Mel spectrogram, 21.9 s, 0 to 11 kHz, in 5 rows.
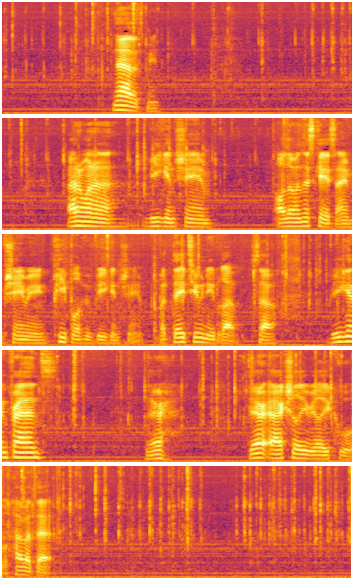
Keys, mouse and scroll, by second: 0.2 BackSpace, 0.4 BackSpace, 1.8 Up, 2.2 Down, 3.0 Right, 3.5 Right, 3.8 Right, 4.8 Down, 5.6 Up, 5.8 Down, 6.0 Down, 6.2 Down, 6.5 Down, 6.7 Down, 6.9 Down, 7.4 Down, 11.0 BackSpace, 12.8 Down, 13.0 Down, 13.2 Down, 13.4 Down, 14.0 Down, 15.4 Down, 15.8 Up, 16.0 Up, 16.2 Up, 16.6 Down, 16.8 Up, 17.0 ctrl+shift+Left, 17.2 ctrl+shift+Left, 18.1-21.8 typing.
